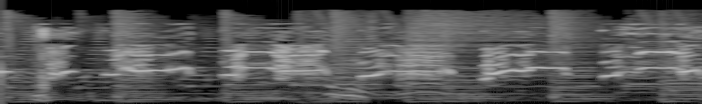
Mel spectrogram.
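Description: A small puppy whimpers and yips in a rapid series of high, wavering cries, fairly loud, with brief pauses between bursts.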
